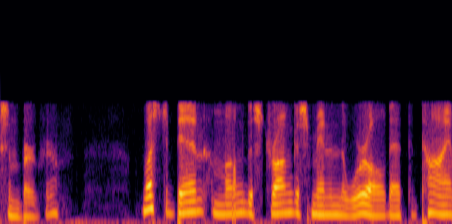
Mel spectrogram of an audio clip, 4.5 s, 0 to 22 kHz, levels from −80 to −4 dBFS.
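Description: From the start, the speech is carried by G.726 ADPCM at 24 kbit/s. Each sample is coded as a few bits of difference from an adaptive prediction, and at this rate the quantisation noise is plainly audible. It comes through as a harsh, rasping hiss that rises and falls with the speech level. The band is also capped, with nothing passing above about 3.8 kHz, so the top end sounds dull and telephone-like.

Between 2.25 s and 2.35 s there is a brief garbled moment caused by chunks out of order. One chunk of about 23 ms arrived or was written three chunks late, so it plays after material that should have followed it. No audio is lost. The sequence is scrambled, though, with three hard joins at the displaced boundaries across that short, jumbled stretch.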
